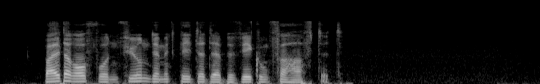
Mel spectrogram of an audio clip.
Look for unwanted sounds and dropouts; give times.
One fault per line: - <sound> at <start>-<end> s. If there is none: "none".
none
